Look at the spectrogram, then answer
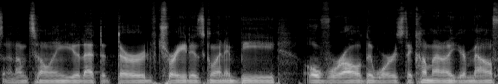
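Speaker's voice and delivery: very monotone, lifeless, low, soft drone. Showing viewers how a monotone speaker loses their attention, very monotone voice. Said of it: "I'm talking in a very monotone voice".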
